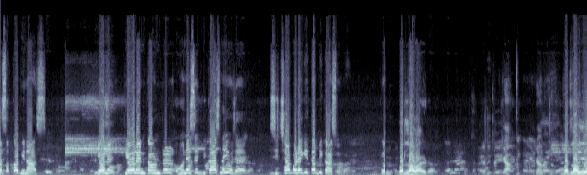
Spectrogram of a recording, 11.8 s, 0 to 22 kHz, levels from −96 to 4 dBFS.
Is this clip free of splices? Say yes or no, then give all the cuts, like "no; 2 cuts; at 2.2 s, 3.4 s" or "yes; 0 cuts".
no; 2 cuts; at 1.2 s, 7.7 s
